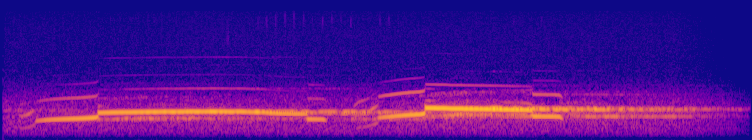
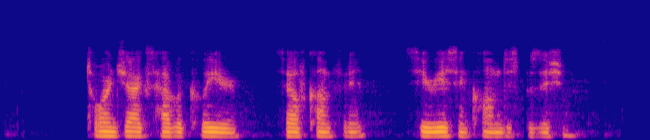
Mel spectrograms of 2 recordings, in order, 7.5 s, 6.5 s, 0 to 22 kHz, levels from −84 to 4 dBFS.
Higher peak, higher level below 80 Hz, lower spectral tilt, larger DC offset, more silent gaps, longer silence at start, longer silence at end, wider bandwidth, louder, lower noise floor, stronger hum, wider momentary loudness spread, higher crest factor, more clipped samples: about the same, -2 dBFS vs -4 dBFS; second, under -90 dBFS vs -68 dBFS; second, -4 dB/octave vs -10 dB/octave; neither; neither; second, 0.2 s vs 0.85 s; second, 0.4 s vs 0.75 s; second, 4.3 kHz vs 5.4 kHz; first, -16 LUFS vs -21 LUFS; second, -44 dBFS vs -85 dBFS; neither; first, 17 LU vs 13 LU; about the same, 14 dB vs 18 dB; neither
